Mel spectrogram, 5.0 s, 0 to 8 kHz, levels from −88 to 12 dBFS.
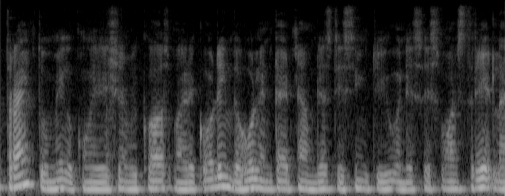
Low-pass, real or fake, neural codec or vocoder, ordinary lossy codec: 7.2 kHz; real; none; none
